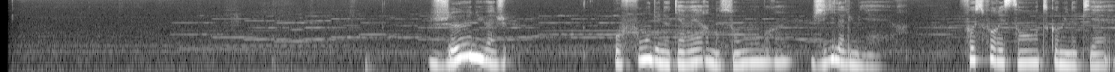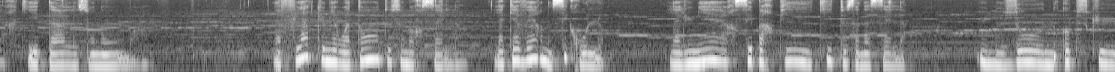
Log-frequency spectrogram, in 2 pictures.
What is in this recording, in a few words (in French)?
audio poetique; Jeux Nuageux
